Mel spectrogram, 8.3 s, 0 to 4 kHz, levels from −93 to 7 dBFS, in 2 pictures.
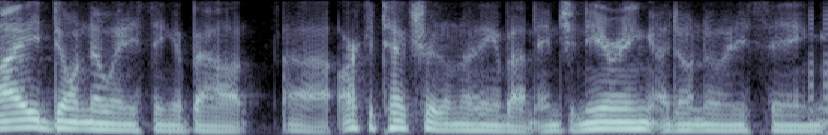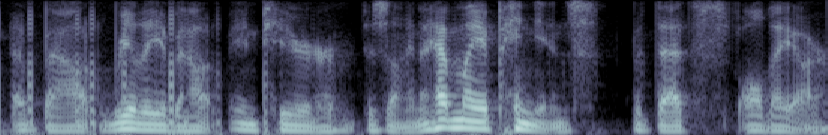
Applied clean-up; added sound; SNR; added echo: neural mask model DeepFilterNet 3.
